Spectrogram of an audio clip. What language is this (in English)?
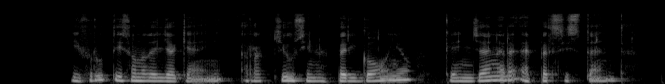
Italian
